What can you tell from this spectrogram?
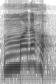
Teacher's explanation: मन दोनों अक्षर पूरे, दोनों में अ मिक्स करेंगे मन। न में अ की मात्रा तो विसर्ग को पढ़ेंगे ह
